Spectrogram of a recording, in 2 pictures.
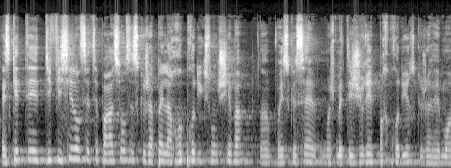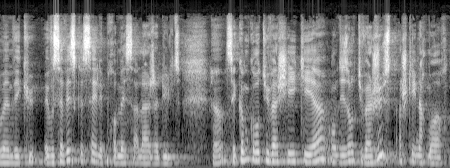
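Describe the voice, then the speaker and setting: Self-mocking stand-up comic. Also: male voice, high voice, racing. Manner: self-mocking, chatty, teases the audience. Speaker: stand-up comedian. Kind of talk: stand-up comedy set. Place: theatre stage.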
